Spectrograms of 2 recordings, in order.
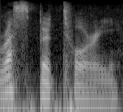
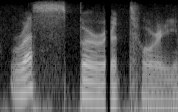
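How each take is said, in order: First: The word is said quickly and compressed. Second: The word is said at an ordinary pace.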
